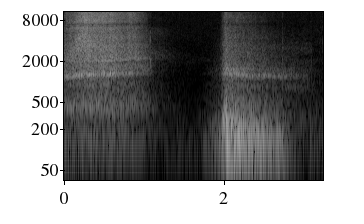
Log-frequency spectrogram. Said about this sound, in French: si vous êtes fumeur, a priori, si vous juste quand vous avez besoin d'une clope, c'est juste que vous avez besoin de respirer un coup, quoi. Une vraie respiration, genre.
